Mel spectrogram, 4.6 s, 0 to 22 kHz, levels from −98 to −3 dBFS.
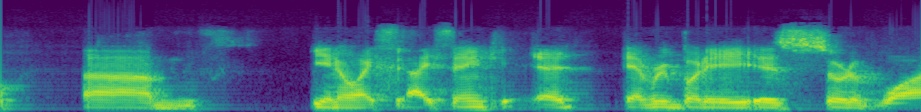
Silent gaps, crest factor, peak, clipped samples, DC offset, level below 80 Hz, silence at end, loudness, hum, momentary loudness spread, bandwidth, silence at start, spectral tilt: none; 14 dB; 0 dBFS; under 0.1%; under 0.1%; -58 dBFS; 0 s; -13 LUFS; none; 8 LU; 9 kHz; 0 s; -4 dB/octave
